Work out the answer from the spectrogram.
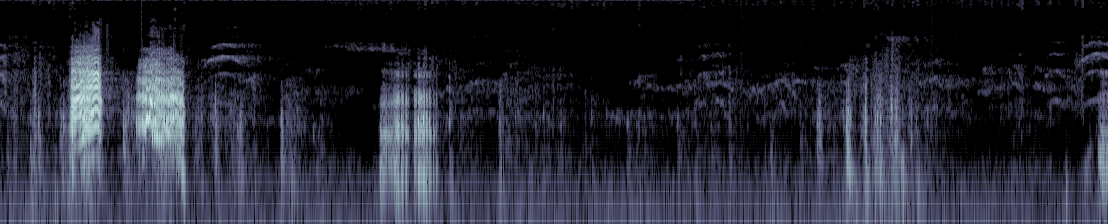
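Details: Lorikeet sounds compiled to entertain pet parrots: a few loud, harsh, rasping squawks in short bursts, separated by quiet gaps, with a faint high whistle between them.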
